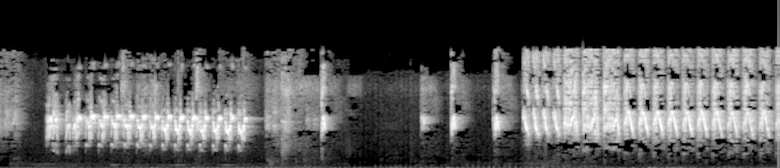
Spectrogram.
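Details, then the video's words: High buzzy trill from a crimson sunbird, known locally as sogon and used as Indonesian master audio for songbirds. Fast rapid notes run for two seconds, a pause with a few sharp chirps, then a long trill resumes. "Sogon Bakal langsung NYAUT, NEMBAK NGALAS || Nembak Tajam & Suara Jernih"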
